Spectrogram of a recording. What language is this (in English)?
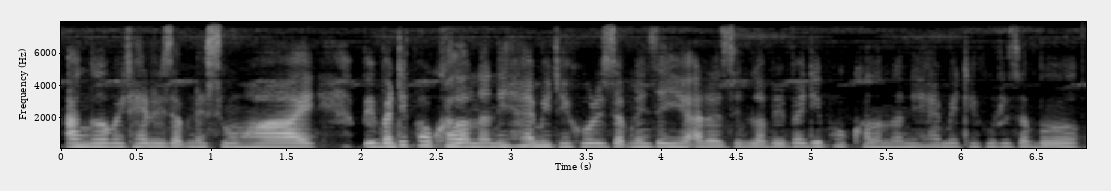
Bodo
